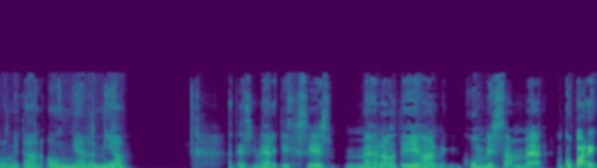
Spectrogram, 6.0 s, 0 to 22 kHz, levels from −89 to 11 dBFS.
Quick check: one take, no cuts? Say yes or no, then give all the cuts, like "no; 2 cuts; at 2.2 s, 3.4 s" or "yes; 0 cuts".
no; 1 cut; at 2.3 s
